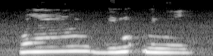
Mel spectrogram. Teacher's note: میم ساکن کے بعد با آ گیا ہے تو یہاں پہ ہم کیا کریں گے، یہاں پہ ہم اخفا شفی کریں گے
